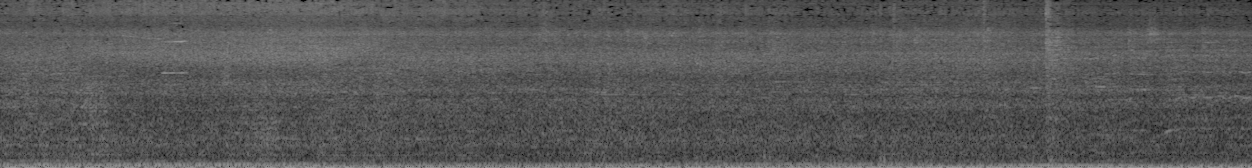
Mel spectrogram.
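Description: Seadog tour speedboat's engines running with a steady low rumble as it pulls away from the dock, its propulsion churning the water at the stern.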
